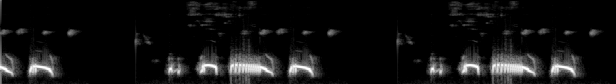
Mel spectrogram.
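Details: Spotted dove cooing, used for luring birds: soft, low, hollow coos in phrases of four or five notes with a longer rolled middle note, the phrase repeating after about three seconds of silence.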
